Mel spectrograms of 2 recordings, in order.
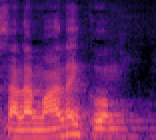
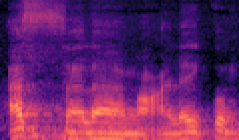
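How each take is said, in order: First: It begins straight with 'salamu', without 'as'. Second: It begins with the 'as' sound before 'salamu'. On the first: The speaker calls it wrong. "langsung gitu" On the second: The speaker calls it right. "mestinya ada assalamualaikum"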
